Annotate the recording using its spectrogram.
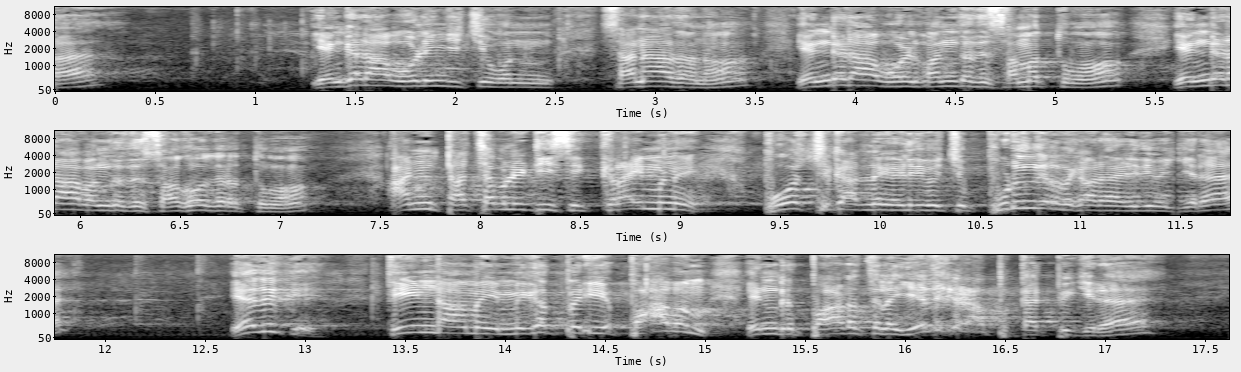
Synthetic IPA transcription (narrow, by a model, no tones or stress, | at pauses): aː | ɛŋɡɐɽaːɔɻɪɲd͡ʒɪt͡ʃːɯɔnːsɐnaːðɐnõɛŋɡɐɽaːɔʋɐnd̪ɐðɯsɐmɐt̪ːɯʋõːɛŋɡɐɽaːʋɐnd̪ɐðɯsɐɣoːðɐɾɐt̪ːɯʋõ | ʔɐnʈɐt͡ʃːɐbɪlɪʈːisikɪɾɐɪmɪnɯpoːsʈɯkːaːʈːlɐɛɻɯðiʋɐt͡ʃːɯpʊɽʊŋɡɪɾɐðɯkːaːɽɐ̃ɛɻɯðiʋɐɪkːɪɾɐ | ɛðɯkːɯt̪iːɳɖaːmɐɪmɪɣɐpːɛɾɪjɐpaːʋɐmɛndrɯpaːɽɐt̪ːɪlɐɛðɯkːɐɽa̰ːkɐʈ̚pɪkːɪrɐ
